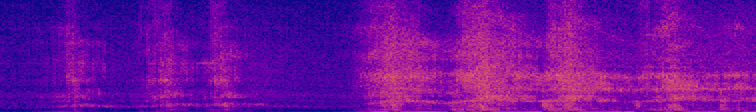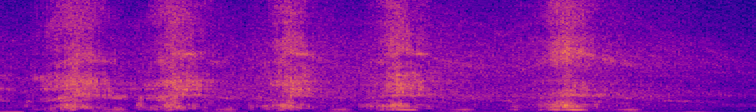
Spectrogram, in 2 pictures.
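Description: A Honda Acty engine with freshly cleaned fuel injectors starts up and runs, revving in a series of rhythmic throttle blips that rise and fall, loud and close, with no talking.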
